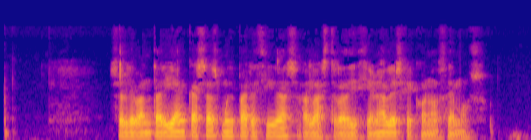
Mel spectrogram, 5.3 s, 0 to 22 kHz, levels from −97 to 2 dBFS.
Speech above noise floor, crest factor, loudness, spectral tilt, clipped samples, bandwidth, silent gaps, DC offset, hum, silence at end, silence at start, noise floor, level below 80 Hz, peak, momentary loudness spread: 41 dB; 18 dB; -20 LUFS; -8 dB/octave; under 0.1%; 10.5 kHz; none; under 0.1%; none; 0.5 s; 0.05 s; -60 dBFS; -36 dBFS; -2 dBFS; 10 LU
